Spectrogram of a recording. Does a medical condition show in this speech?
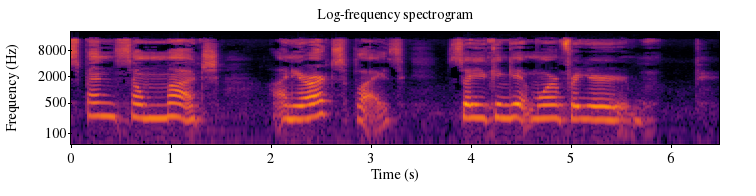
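Yes: cerebral palsy.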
